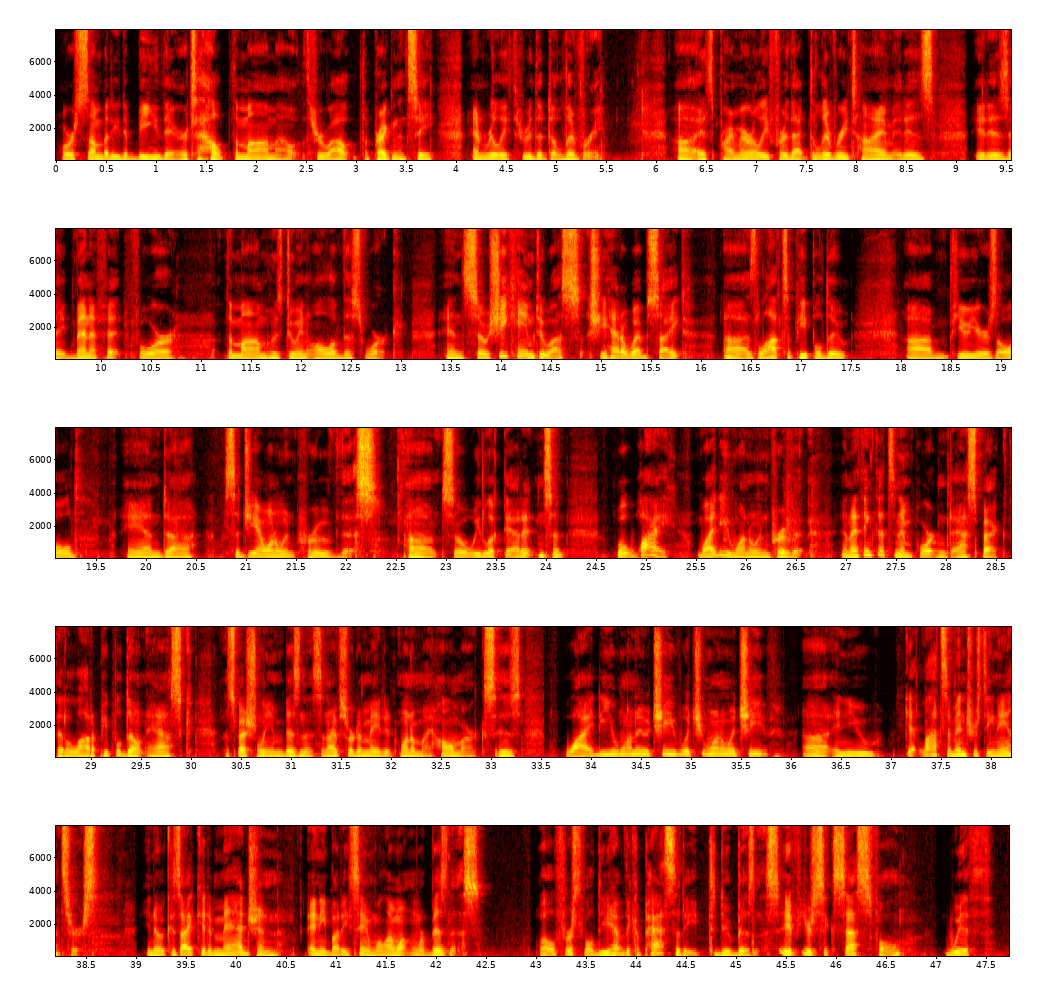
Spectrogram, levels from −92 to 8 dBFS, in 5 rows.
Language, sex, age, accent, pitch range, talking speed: English, male, 40-59, American, 130-160 Hz, 205 wpm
